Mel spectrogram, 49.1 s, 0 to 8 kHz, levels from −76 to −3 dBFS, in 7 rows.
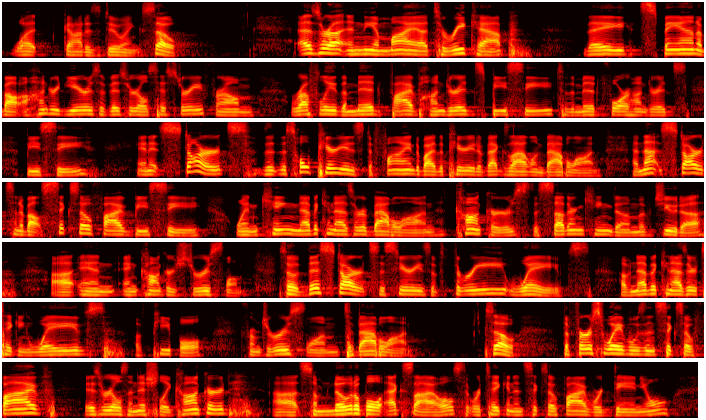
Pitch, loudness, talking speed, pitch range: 140 Hz, -28 LUFS, 130 wpm, 125-155 Hz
